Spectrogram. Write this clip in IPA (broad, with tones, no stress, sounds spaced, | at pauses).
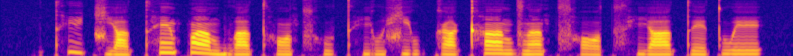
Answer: t̪ʰ i˥˧ t͡ɕ j a˨˩ t̪ʰ ẽ˦ p ã˥˧ b w a˧ t̪ʰ ɔ̃˧ t͡sʰ u˧ t̪ʰ j u˧ ɕ j u˧ k a˧ kʰ ã˦ d͡z ã˧ t͡sʰ ɔ˨˩ t͡sʰ j a˧ t̪ e˧ t̪ w e˦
